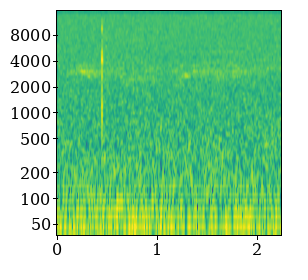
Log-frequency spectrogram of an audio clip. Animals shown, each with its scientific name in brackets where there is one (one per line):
American Robin (Turdus migratorius)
